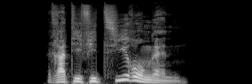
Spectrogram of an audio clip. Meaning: plural of Ratifizierung
- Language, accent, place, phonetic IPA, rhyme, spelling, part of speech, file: German, Germany, Berlin, [ʁatifiˈt͡siːʁʊŋən], -iːʁʊŋən, Ratifizierungen, noun, De-Ratifizierungen.ogg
